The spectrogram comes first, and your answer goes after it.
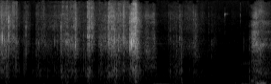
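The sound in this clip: A paper envelope is torn open, with crinkly ripping and rustling in several short bursts, fairly faint and without talking.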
